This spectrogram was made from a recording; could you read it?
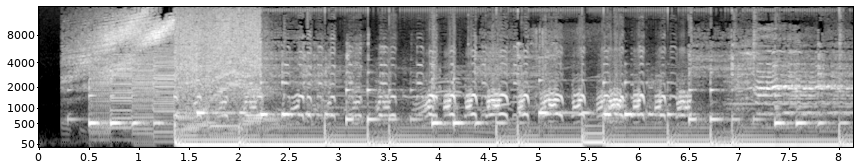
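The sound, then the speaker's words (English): A goose call blows rapid, repeated high honks and yelps that imitate snow geese, loud, running continuously over a steady low droning background. No one speaks. “did you know that's me goose calling right there?”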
